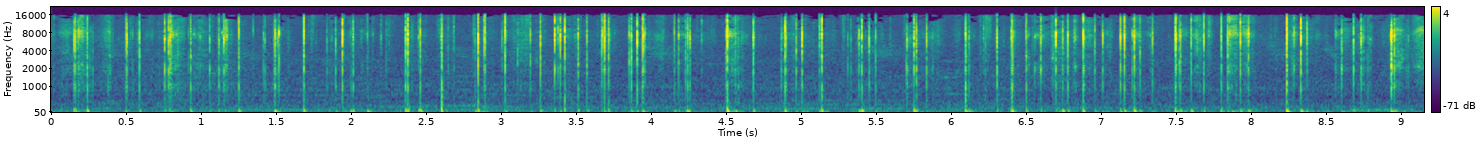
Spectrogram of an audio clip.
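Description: Fingertips and nails scratch and tap the glossy card cover of a solid paperback graphic novel, "Real Friends," held in one hand. Rapid, irregular crisp taps and dry scratching strokes ring out sharply over a steady low hum, each tap dying away almost at once.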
